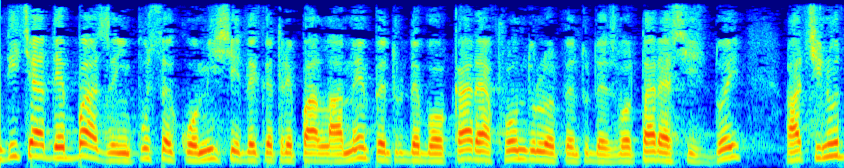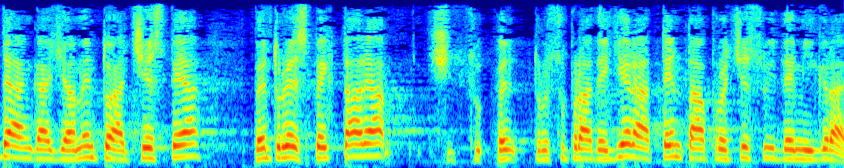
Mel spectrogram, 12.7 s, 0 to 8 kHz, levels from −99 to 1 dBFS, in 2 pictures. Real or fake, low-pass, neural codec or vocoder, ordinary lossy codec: real; 7.2 kHz; none; none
